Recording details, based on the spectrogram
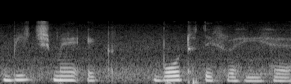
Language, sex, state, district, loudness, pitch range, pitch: Hindi, female, Arunachal Pradesh, Lower Dibang Valley, -17 LUFS, 170-200 Hz, 190 Hz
